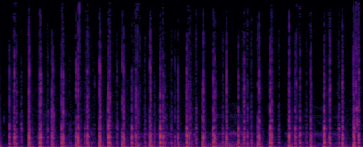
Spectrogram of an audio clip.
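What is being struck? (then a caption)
Cardboard six-pack carrier box. Fingertips tap and scratch the side panel of a hollow, printed cardboard Ciderboys six-pack cider carrier with a cut-out handle, held up beside the face. The result is a quick, uneven run of soft, dull, low thuds with brief scratchy ticks and almost no ring, heard up close at low volume.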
